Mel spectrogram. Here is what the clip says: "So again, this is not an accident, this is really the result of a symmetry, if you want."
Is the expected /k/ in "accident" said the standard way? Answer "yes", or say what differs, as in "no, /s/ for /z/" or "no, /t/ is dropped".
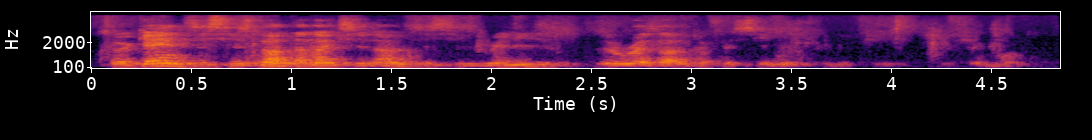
yes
